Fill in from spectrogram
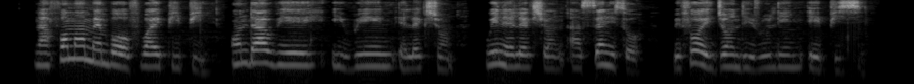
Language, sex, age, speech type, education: Nigerian Pidgin, female, 30-45, spontaneous, tertiary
